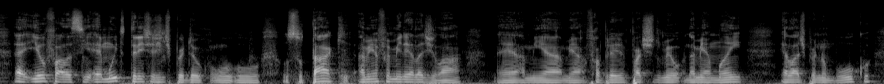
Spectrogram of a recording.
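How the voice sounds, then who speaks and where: A man speaks very fast with a fairly low pitch and fairly even intonation. The recording is very clean, with a silent background. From São Paulo. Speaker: podcast host. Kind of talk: podcast interview.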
